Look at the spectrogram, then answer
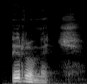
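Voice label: "biorramaid", Scottish Gaelic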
